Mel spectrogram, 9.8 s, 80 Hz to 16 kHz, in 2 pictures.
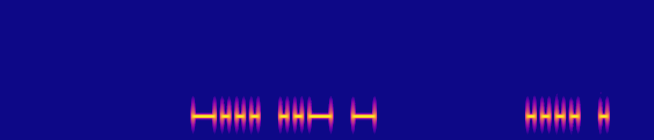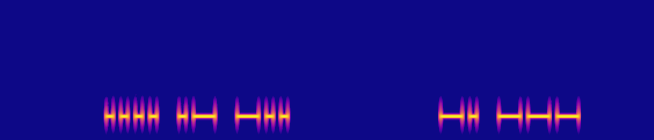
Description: Morse code, heard as a keyed tone, about 22 wpm, 700 Hz. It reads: BUT HE HAD NO
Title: 3x Word-Spacing - Sentences from Top 100 Words - 22wpm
